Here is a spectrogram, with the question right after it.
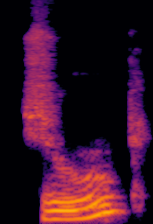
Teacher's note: this vowel pattern is pronounced as i said with the rising tone and ends higher than it starts off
